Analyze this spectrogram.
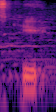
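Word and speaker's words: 好き: Suki is ski. It's not like ski.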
